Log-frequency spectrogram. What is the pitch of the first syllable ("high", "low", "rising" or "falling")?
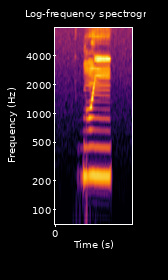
high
